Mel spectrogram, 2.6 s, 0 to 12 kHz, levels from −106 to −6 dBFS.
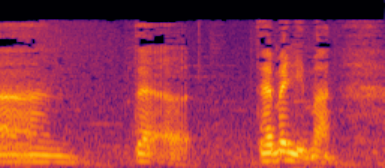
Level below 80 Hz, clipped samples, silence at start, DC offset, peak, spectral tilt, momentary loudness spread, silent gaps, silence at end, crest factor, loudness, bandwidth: -56 dBFS; under 0.1%; 0 s; under 0.1%; -2 dBFS; -4.5 dB/octave; 18 LU; none; 0 s; 22 dB; -23 LUFS; 8 kHz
